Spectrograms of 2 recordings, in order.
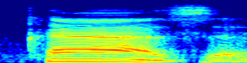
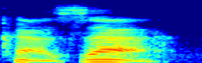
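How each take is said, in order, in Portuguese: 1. A tônica está na primeira sílaba. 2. A tônica está na última sílaba. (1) "eu falo casa. Então esse za aqui é fraco" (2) "Eu não falo casar"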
